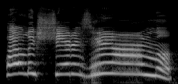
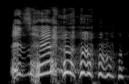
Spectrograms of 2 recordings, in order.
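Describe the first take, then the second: First: High thrilled cry; excited recognition. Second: High, laughing cry of delight; laughing excitement. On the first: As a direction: blurt it out with joy. Recognizes a character. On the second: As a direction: laugh it out in glee. Recognition, laughing. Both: Real, not acted.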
